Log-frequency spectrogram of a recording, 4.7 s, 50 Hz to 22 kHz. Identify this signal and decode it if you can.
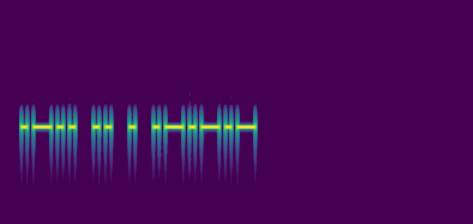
Morse code, heard as a keyed tone, about 19 wpm, 700 Hz. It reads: LIE.
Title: Sentences from Top 1600 Words 20wpm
